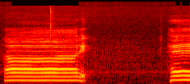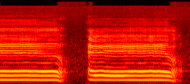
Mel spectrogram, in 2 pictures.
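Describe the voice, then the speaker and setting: Slow-talking man at a radio workbench. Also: high voice, completely flat delivery, darkish tone, clean tone. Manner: mutters test calls and readings. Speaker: radio repairer. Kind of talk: casual workbench commentary.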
